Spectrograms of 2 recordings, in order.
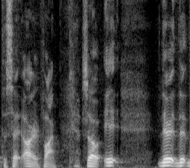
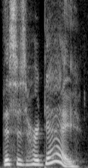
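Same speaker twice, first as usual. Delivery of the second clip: heartfelt; 8 semitones higher than usual. Retold or imitated. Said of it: "where I'm like".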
